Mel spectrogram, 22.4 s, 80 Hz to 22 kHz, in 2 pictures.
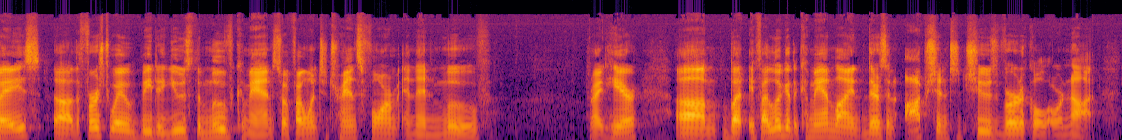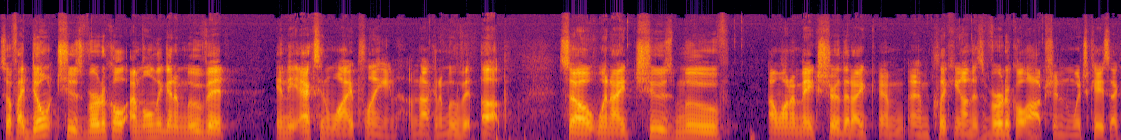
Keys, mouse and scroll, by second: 3.0 click, 6.1 click, 12.2 click, 16.8 Escape, 17.5 right click, 18.7 right click, 21.0 click, 21.8 click.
